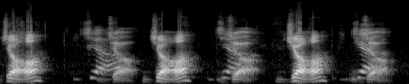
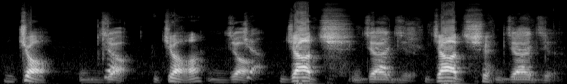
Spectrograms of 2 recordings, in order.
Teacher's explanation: Ja জ Ja জ Ja এটাও একইভাবে জিহ্বার মাঝখানের অংশটা উপরের তালুর সাথে ধাক্কা খাবে, রাইট? জ।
